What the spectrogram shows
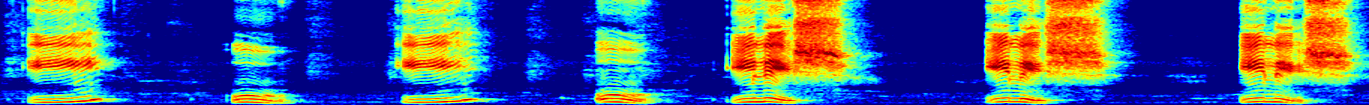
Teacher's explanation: আবার সংবৃতের বেলায় দেখো, ই, হ্রস্ব উ, ই, উ, আমাদের মুখটা খুব বেশি একটা খুলতে হচ্ছে না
